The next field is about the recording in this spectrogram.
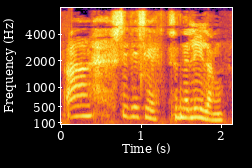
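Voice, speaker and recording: Homely middle-aged mother, lively voice, muffled lo-fi sound. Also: on the high side, a little slow, slight background noise. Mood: caring. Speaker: mother in a radio drama. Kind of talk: radio drama acting.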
